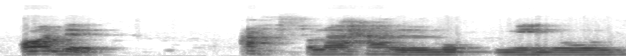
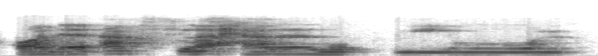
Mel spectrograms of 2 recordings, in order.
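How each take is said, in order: First: There is a short pause after qad. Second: There is no pause after qad. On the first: The speaker calls it wrong. "terus kita berhenti sejenak ... itu nggak boleh" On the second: The speaker calls it right. "Jadi gimana?"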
